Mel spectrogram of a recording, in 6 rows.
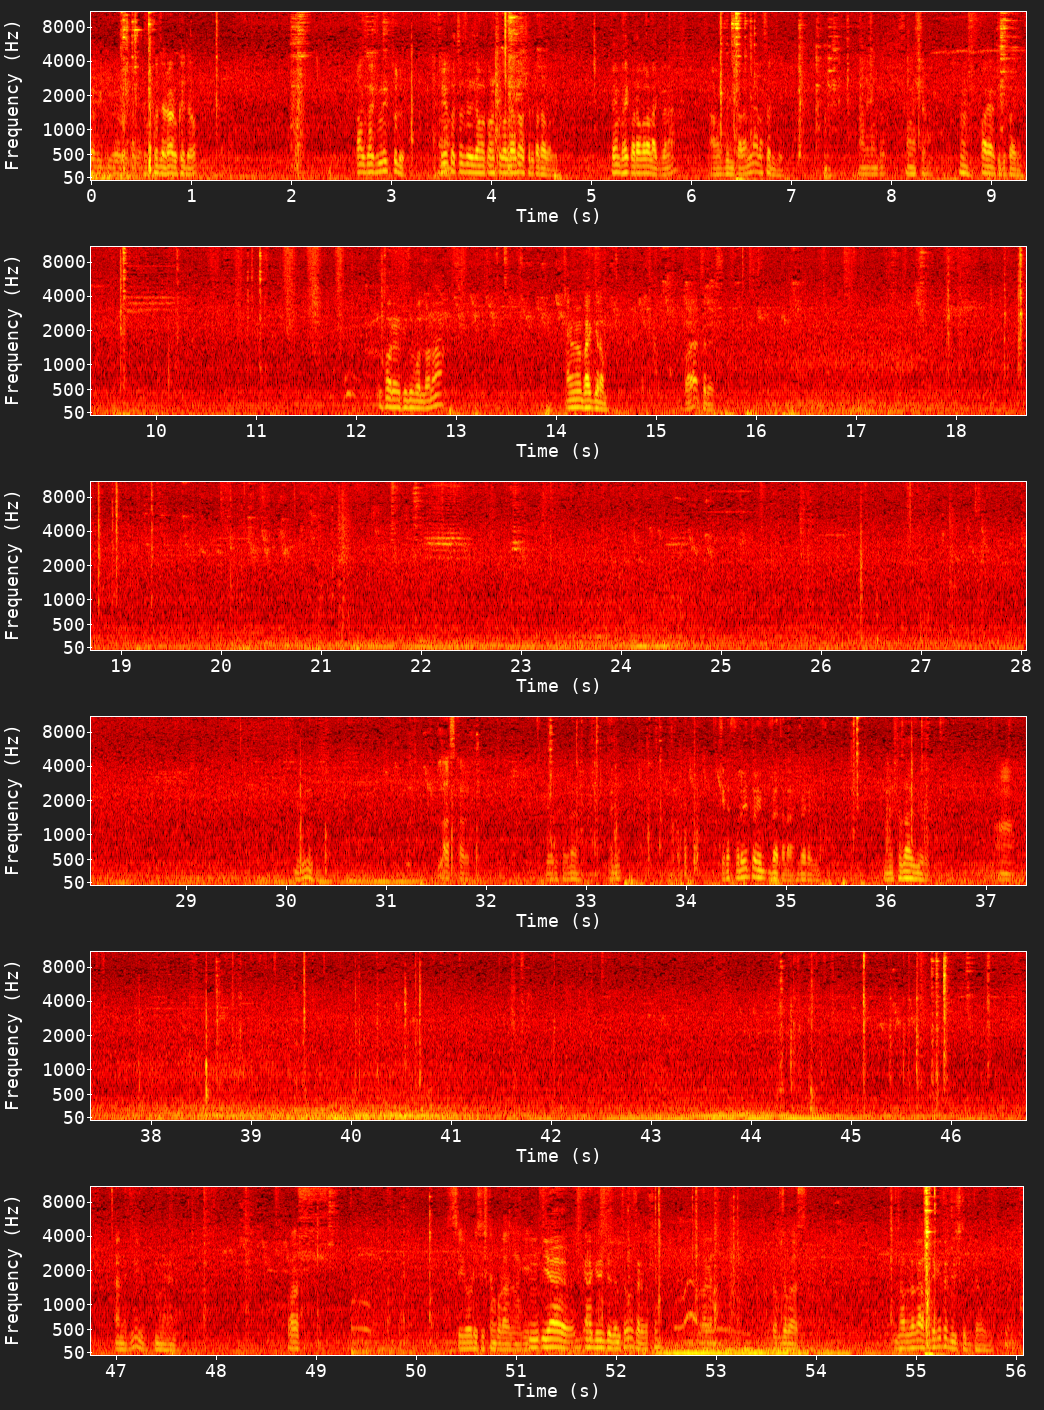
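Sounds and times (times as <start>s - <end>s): vehicle engine rumbling: 15.4s - 34.3s, 36.0s - 56.0s
low steady hum: 49.3s - 56.0s
high chirping: 52.2s - 55.5s.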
